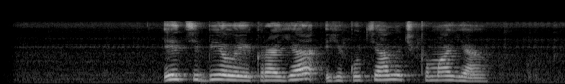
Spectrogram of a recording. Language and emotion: Russian, positive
